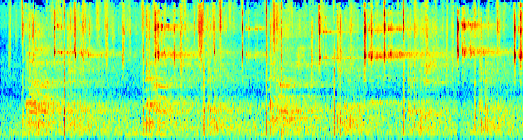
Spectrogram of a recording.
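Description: Tennis shoes squeak sharply on a hard court.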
